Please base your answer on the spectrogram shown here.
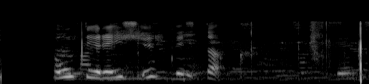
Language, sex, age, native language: Icelandic, male, 10, Icelandic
